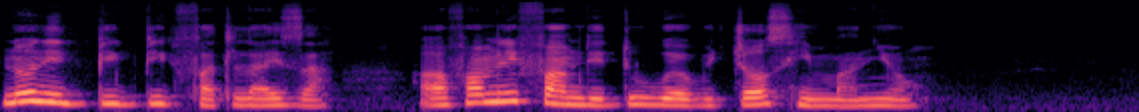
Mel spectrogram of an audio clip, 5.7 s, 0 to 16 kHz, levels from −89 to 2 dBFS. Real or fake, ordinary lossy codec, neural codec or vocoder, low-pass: real; none; none; 14.4 kHz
